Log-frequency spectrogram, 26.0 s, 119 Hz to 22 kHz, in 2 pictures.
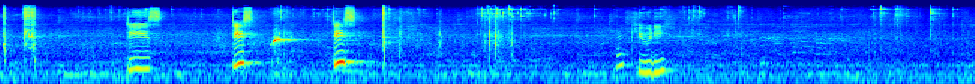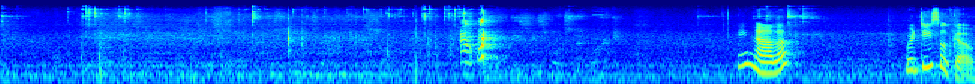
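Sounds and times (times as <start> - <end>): collar tags jingling: 1.4 - 19.6
puppy yipping: 19.2 - 19.8.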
